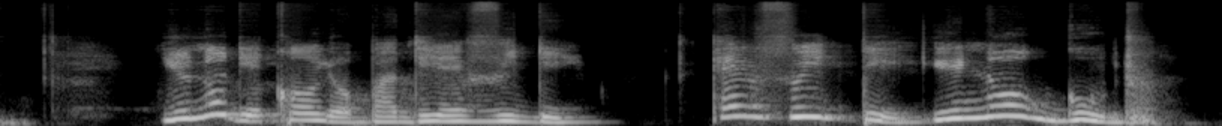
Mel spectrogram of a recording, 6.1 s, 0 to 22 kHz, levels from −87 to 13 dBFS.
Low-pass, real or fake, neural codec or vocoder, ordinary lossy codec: 19.8 kHz; fake; codec, 44.1 kHz, 2.6 kbps, DAC; none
